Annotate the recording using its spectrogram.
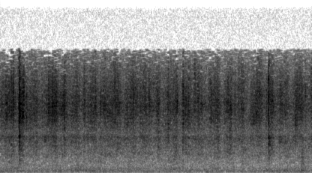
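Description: Near silence: faint rustling of hair being twisted by hand, with a soft tick about a quarter-second in and another near the end.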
